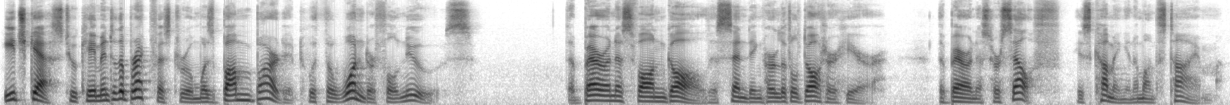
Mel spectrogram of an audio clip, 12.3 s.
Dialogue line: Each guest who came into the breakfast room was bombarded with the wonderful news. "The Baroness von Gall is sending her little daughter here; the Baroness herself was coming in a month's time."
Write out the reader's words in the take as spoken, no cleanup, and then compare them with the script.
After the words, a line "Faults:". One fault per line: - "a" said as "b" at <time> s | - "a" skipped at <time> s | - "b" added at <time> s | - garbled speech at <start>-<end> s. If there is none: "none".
Each guest who came into the breakfast room was bombarded with the wonderful news. "The Baroness von Gall is sending her little daughter here; the Baroness herself is coming in a month's time."
Faults:
- "was" said as "is" at 10.8 s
